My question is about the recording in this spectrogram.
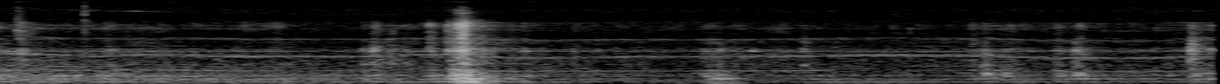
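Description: Automated side-loader arm of a Mack garbage truck gripping a plastic wheeled garbage bin and lifting it, over the truck's steady engine hum. A loud clunk about two and a half seconds in, a second knock about a second later, and lighter knocks near the end as the bin rises.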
